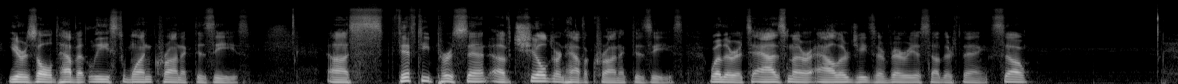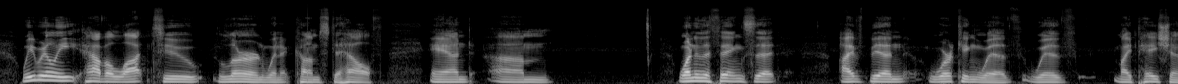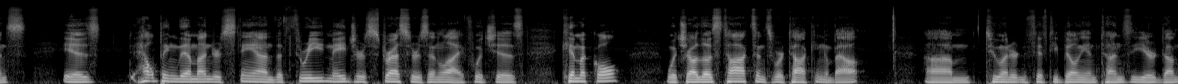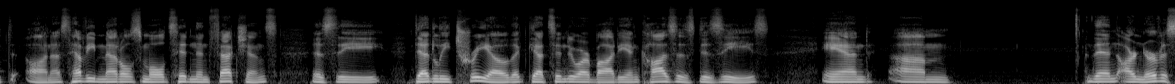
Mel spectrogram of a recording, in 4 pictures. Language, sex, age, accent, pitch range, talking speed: English, male, 50-69, American, 105-125 Hz, 130 wpm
